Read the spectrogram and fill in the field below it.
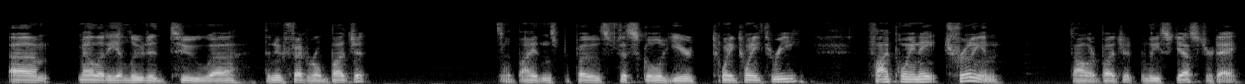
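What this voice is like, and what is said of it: Voice affected by a cold. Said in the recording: “Excuse my voice. First cold of the new year”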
